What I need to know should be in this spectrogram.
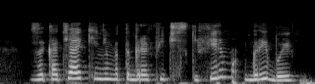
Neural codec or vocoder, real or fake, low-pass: codec, 44.1 kHz, 7.8 kbps, DAC; fake; 7.2 kHz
